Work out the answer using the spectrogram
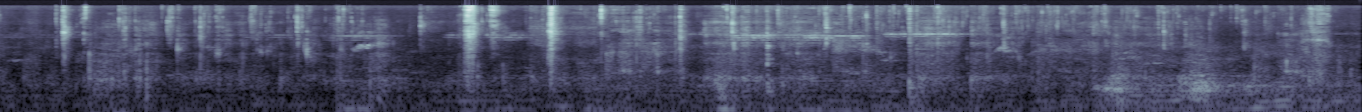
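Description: Close-up chewing and wet mouth sounds of a person eating rice and chicken curry by hand, with soft squishing as the rice and curry are mixed on the plate. Many small wet clicks run through it, with two sharper clicks around the middle.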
